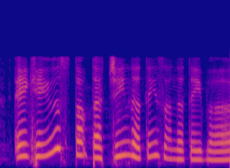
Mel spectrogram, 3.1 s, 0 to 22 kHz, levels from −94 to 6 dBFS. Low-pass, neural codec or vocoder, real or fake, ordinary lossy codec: 5.4 kHz; none; real; none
